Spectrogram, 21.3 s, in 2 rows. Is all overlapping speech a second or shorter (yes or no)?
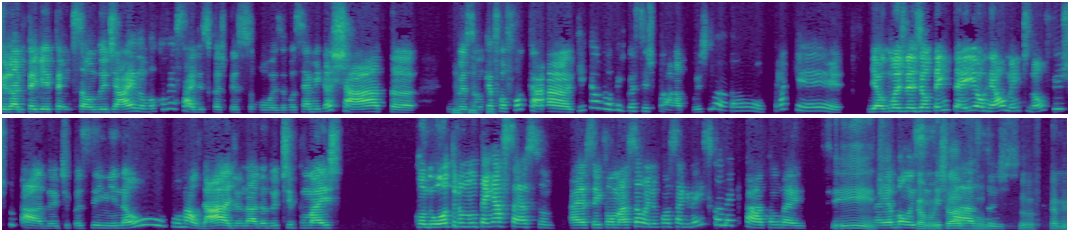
no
